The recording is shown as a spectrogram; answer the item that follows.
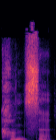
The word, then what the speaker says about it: Consett: I remember you just talking about it before, called Concert. Is that the right pronunciation? – Yes, yeah.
